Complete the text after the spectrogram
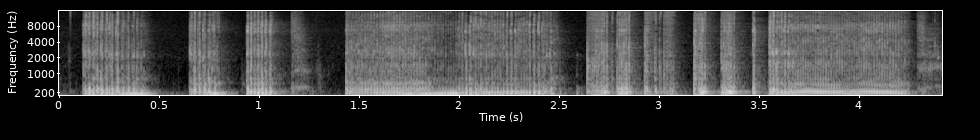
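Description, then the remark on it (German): A voice mimics the rattling propeller airplane of 5 Uhr Charlie with loud buzzing lip sputters: several short bursts, then longer sustained droning stretches broken by brief pauses. “dieses rappelnde Flugzeug da ansieht”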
